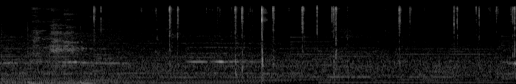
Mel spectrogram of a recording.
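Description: Computer keyboard typing: a run of irregular, quick key clicks.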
